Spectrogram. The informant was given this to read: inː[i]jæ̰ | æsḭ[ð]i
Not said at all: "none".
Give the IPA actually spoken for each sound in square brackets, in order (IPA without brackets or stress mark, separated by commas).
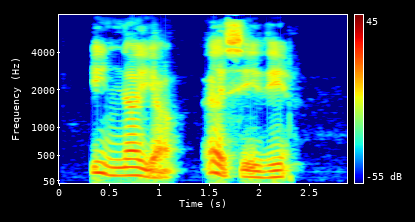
æ, ð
